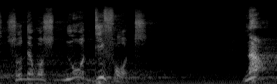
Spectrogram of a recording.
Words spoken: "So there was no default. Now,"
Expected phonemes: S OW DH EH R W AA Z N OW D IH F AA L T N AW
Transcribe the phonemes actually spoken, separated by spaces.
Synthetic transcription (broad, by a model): S OW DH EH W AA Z N OW D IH F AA T N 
